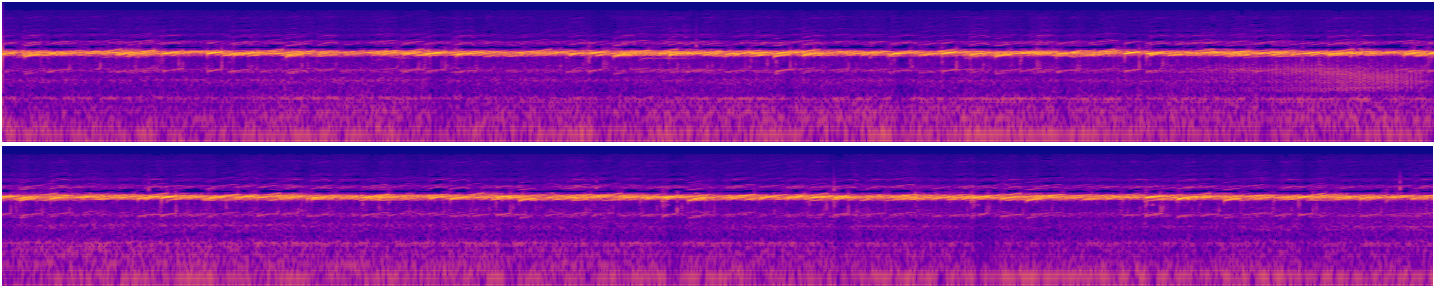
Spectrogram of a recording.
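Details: Spring peepers massed at a frog pond on an early spring night, producing a steady shrill chorus of overlapping high peeps, with a single short lower rasping call partway through.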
